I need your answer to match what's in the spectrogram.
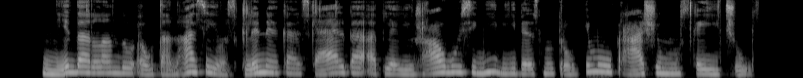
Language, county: Lithuanian, Kaunas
